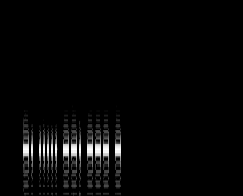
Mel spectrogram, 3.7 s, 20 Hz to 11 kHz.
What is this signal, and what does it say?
Morse code, heard as a keyed tone, about 40 wpm, 700 Hz. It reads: N5GOT
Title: USA Call Signs - 5 Characters - Repeated 2x - 40wpm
